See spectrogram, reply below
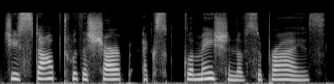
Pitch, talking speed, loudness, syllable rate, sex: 230 Hz, 145 wpm, -17 LUFS, 4.5 syllables/s, female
